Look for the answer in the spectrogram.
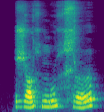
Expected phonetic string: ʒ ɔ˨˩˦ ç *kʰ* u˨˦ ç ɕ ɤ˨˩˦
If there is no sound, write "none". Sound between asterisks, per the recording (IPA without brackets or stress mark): ŋ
